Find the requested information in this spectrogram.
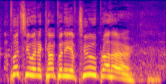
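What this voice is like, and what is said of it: Strong put-on Irish accent. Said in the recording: “Your Irish accent is so strong right now.”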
